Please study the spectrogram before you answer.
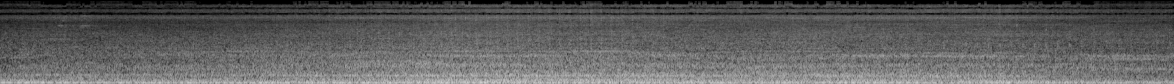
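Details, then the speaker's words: One-owner Ford Ranger the shop said needs an engine: deep, lumpy, uneven idle with ticking and a steady hum while oil pressure is present, and the cause of the lost coolant is found, a major engine problem. "It's It's running kind of ticking. Let's see. We got oil pressure. So, what's the deal?"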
